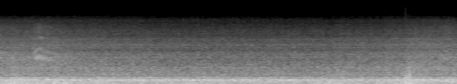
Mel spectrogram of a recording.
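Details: Steady low rumble of vehicle or engine traffic outdoors, with no animal voices.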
